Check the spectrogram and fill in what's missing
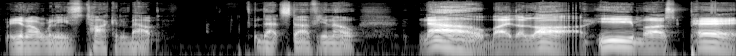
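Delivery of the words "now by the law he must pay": powerful, very deep, very slow booming voice. Quoting a character's line from the original version, in a very deep voice. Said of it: "has this very deep voice".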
